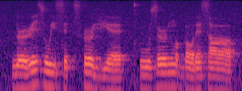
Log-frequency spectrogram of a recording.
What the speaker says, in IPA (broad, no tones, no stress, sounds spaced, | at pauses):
ɳ ə˞ ɭ i z u j s ɪ t͡sʰ ə˞ vʲ ɛ | kʰ u z ə˞ ŋ ɔ ɡ ɽ ɔ ɾ ɛ z ɑ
